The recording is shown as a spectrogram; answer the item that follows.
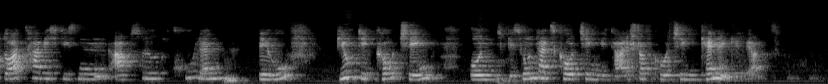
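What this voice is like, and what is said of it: Viennese German accent. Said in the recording (German): “ich höre so gerne dein Dialekt, weil du hast es nie ganz abgelegt. Ich finde das voll angenehm ... hast du dein Wiener Dialekt.”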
